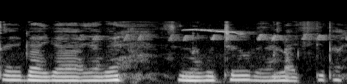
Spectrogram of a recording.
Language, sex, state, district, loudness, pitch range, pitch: Chakma, female, Tripura, Unakoti, -15 LUFS, 180-205 Hz, 190 Hz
